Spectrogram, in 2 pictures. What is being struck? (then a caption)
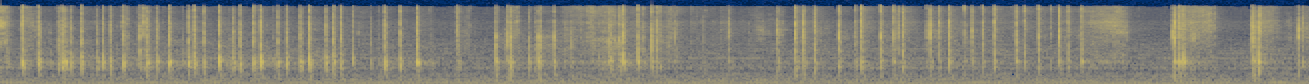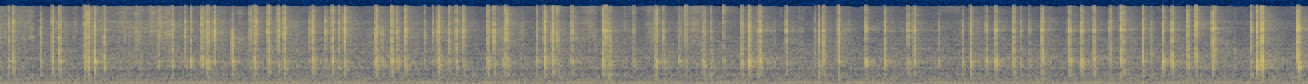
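Small cardboard box tapped with fingernails. Long acrylic nails tap quickly along the edges and faces of a small, hollow purple cardboard false lash box. The result is a steady stream of short, dry clicks with no ring, over a faint low hum.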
